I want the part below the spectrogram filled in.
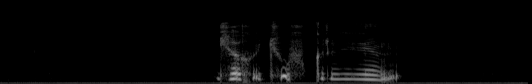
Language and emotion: Russian, sad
